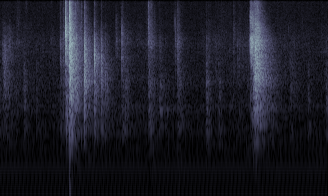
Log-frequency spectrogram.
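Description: A ball bangs hard against a table's wall.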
